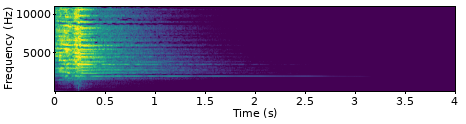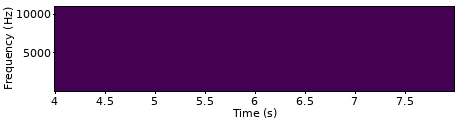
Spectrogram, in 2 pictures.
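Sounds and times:
sword skill effect: 0.0s - 1.3s.

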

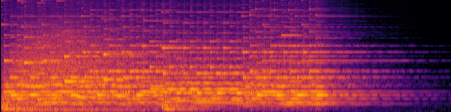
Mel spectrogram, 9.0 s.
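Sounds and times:
jingle: 0.0s - 7.2s.

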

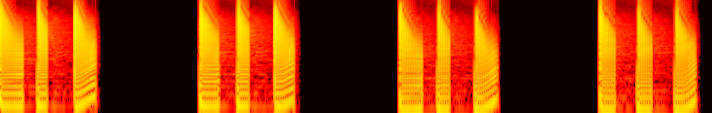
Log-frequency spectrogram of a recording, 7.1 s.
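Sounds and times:
bass melody: 0.0s - 1.0s, 2.0s - 3.0s, 4.0s - 5.0s, 6.0s - 7.0s.

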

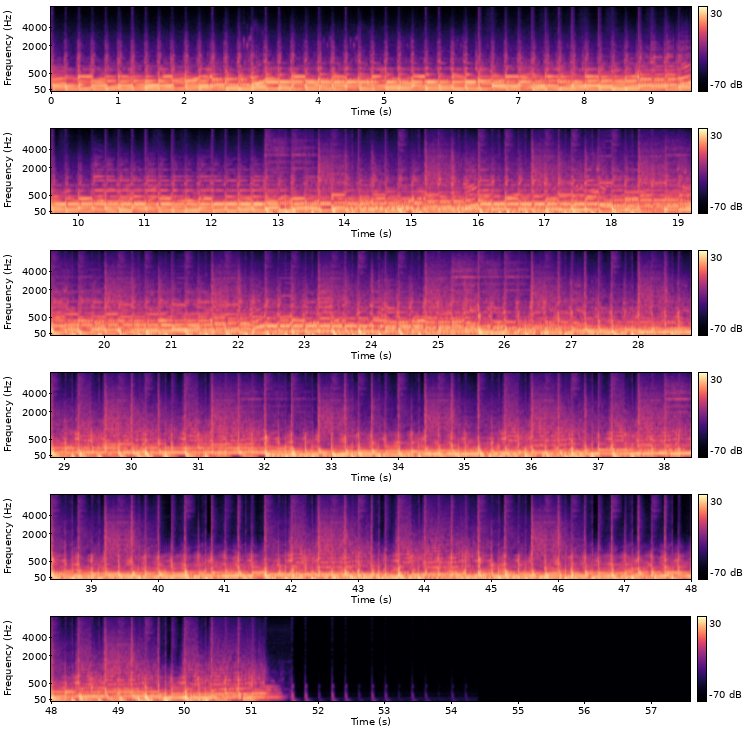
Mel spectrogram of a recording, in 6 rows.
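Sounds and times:
music at 75 bpm: 0.0s - 51.6s.

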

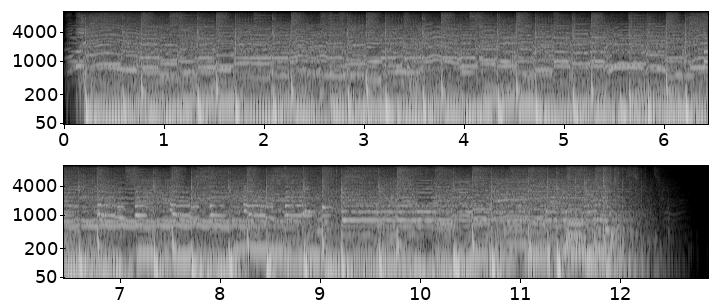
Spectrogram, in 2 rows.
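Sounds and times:
dance music: 0.1s - 12.0s.

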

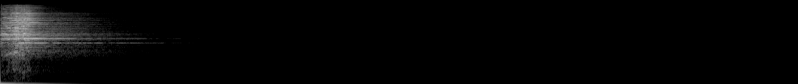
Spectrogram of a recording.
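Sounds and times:
sword skill effect: 0.0s - 1.2s.

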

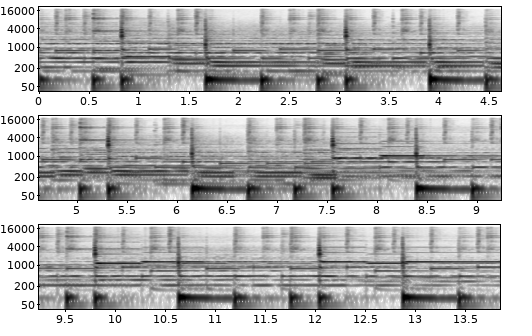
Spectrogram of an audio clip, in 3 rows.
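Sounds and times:
sad forest drum: 0.0s - 13.8s.

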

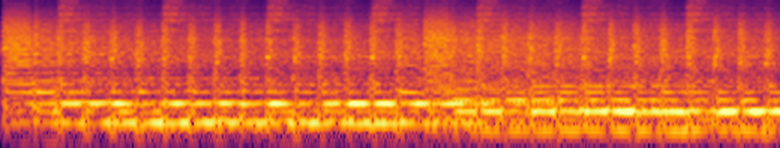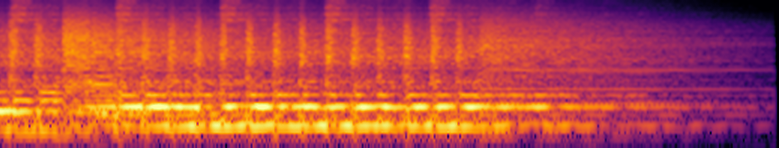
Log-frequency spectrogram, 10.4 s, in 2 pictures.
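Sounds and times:
strings in G sharp: 0.0s - 9.9s.

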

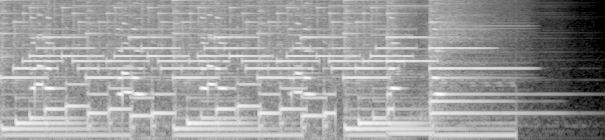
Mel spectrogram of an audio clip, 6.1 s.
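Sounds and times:
fairy collect sound effect: 0.0s - 4.7s.

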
